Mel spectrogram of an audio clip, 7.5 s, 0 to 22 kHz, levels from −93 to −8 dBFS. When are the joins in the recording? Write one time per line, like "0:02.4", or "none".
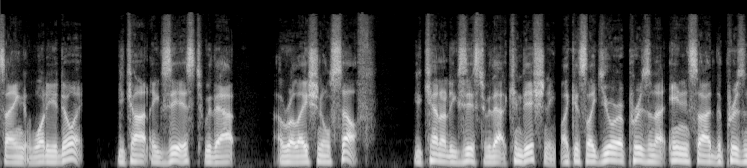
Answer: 0:01.0
0:05.5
